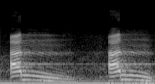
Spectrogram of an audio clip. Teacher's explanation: ujung lidah dengan gusi atas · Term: huruf nun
